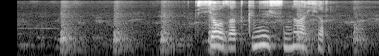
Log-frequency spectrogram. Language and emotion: Russian, angry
